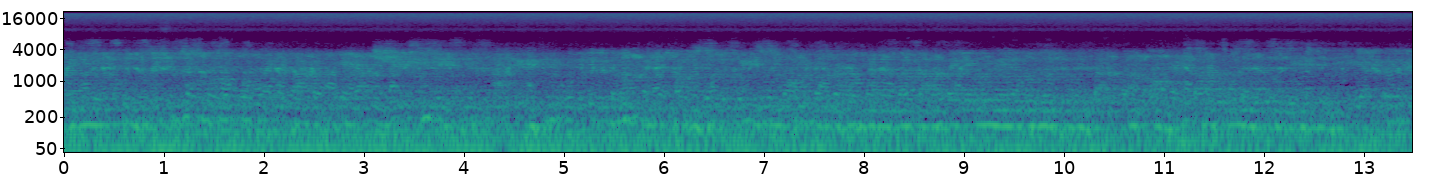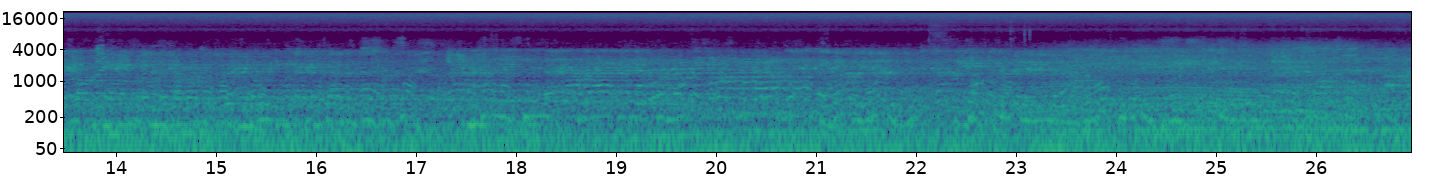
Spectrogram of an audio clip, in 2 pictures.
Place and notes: Silverstone Circuit, Towcester, UK - british motorcycle grand prix 2021 ... moto three ...
moto three qualifying two ... wellington straight ... olympus ls 14 integral mics ...
East Midlands, England, United Kingdom, 28 August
